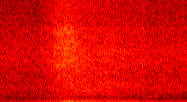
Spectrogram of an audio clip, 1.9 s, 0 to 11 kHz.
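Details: 2003 Honda CR-V after timing chain repair, restarted with no codes: clean quick blip, revs rise smoothly and settle to a quiet even idle with no rattle or chain noise; normal, owner suspects a small rear exhaust leak.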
